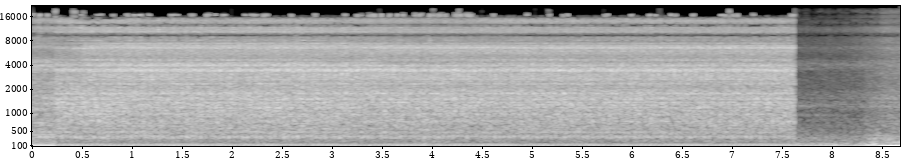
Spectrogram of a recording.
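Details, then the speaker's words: Saab Turbo X, B284 2.8L, 6-speed manual, engine at startup with the hood open: a steady loud run with a constant hissing whir over the top that doesn't fade. The AC compressor or condenser is suspected, and the compressor was later replaced. "but real quick I want to show you a noise it's making we think it's AC condenser um I'll open the hood and do a startup of it so you can actually hear it"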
